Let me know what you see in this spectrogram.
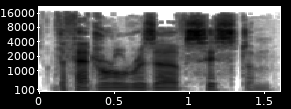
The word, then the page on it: federal reserve system: British English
